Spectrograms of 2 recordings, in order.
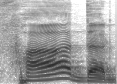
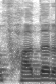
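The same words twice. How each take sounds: First: ফাদার in two slow beats, ফা then দার; split into syllables. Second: Said in the usual way. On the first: Shown as a demonstration. Teacher showing pupils the syllables, ফাদার broken slowly in two. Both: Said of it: "দুবার বলছি কি না".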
